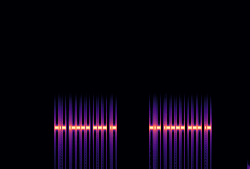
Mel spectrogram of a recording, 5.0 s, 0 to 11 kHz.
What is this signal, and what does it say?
Morse code, heard as a keyed tone, about 49 wpm, 700 Hz. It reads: K1OA K1OA
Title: Call Signs Repeated 3x - 50wpm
